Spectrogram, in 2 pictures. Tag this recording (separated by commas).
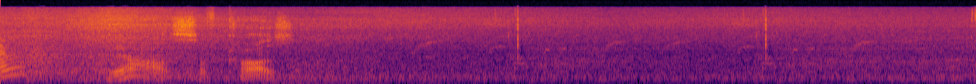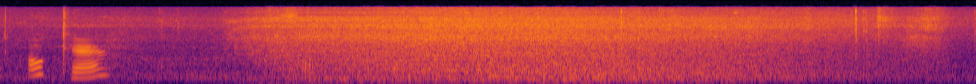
Speech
